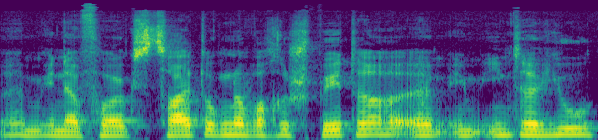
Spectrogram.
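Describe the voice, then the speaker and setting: In a very clean recording with a silent background, a man with an ordinary speaking voice talks slowly-ish at a fairly high pitch, keeping a fairly slow pace. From Saxony-Anhalt, eastern Germany (Zeitz). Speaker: podcast host, lawyer and politician. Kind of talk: casual chat.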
